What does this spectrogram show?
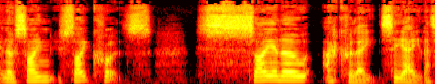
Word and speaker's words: cyanoacrylate: is their super glue is it psychroacrylate is that how you say no sin cycles cyanoacrylate ca that's how you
